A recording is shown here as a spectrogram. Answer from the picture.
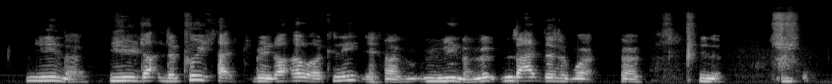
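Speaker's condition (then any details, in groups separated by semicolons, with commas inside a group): Cerebral palsy; ataxic type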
